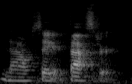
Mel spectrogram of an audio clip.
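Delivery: ordinary talk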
